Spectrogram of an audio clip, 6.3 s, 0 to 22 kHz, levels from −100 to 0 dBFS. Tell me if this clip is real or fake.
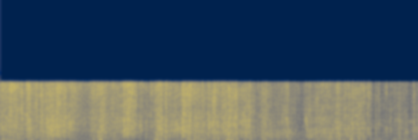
fake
